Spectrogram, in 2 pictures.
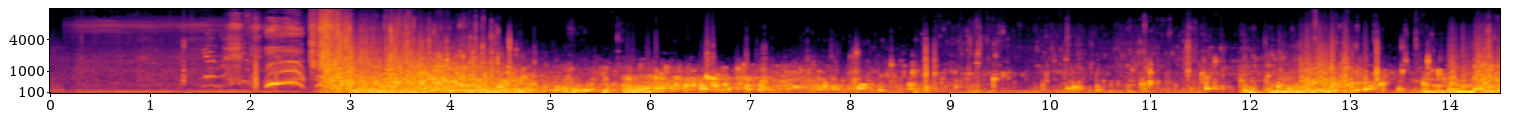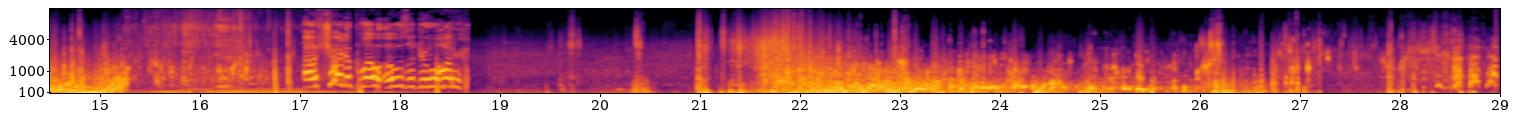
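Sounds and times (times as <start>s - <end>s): swimmer blowing bubbles underwater: 1.8s - 17.1s, 21.9s - 27.2s
underwater bubbles churning: 2.7s - 17.1s, 21.6s - 28.1s.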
